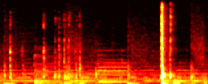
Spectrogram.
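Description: Computer keyboard keystrokes typing a short command, ending with a sharper key strike about one and a half seconds in as the command is entered.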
